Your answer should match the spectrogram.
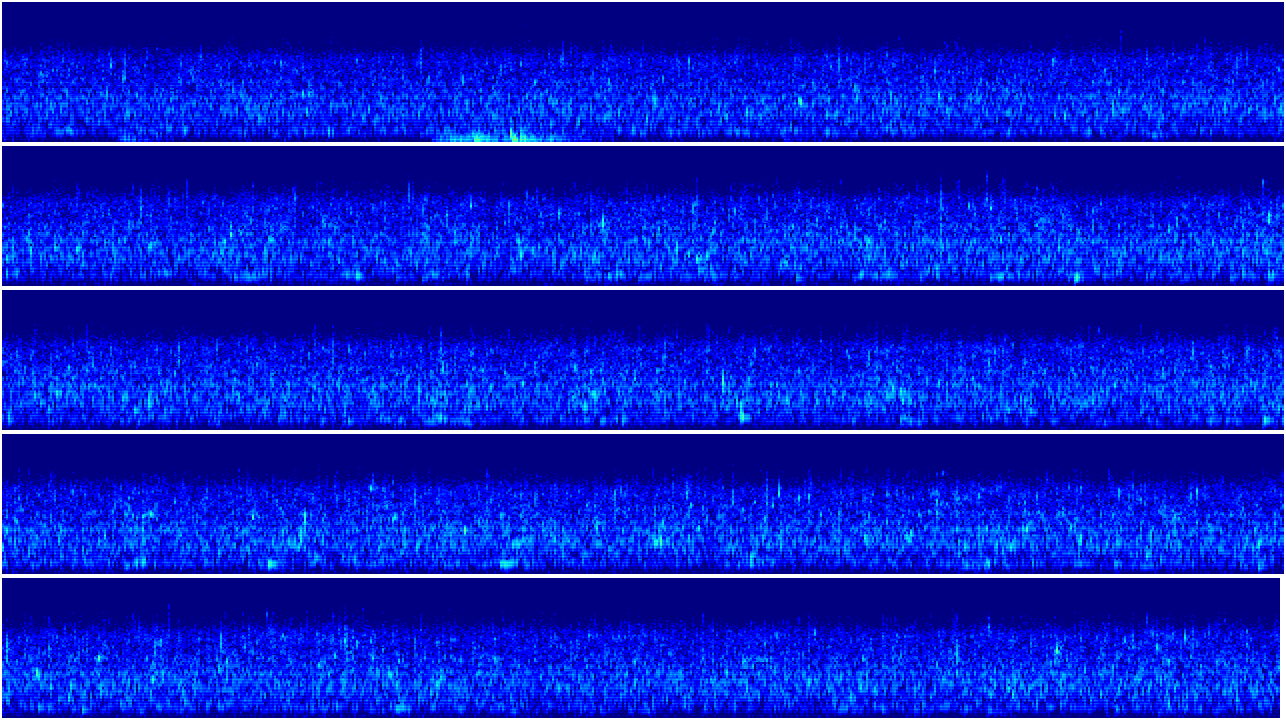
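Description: Faint, steady running-water ambience like a gently flowing stream, an even trickling hiss. A soft low thump comes about two and a half seconds in.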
